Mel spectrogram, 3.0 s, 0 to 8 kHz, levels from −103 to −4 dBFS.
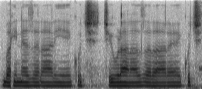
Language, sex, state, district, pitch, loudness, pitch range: Hindi, male, Chandigarh, Chandigarh, 115 Hz, -17 LUFS, 115-120 Hz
